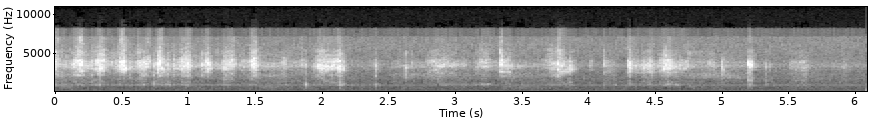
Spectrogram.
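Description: Black iron oxide pigment and soy milk being stirred in a paper cup: a run of quick, irregular scratchy strokes, with a sharper tick about five seconds in.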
